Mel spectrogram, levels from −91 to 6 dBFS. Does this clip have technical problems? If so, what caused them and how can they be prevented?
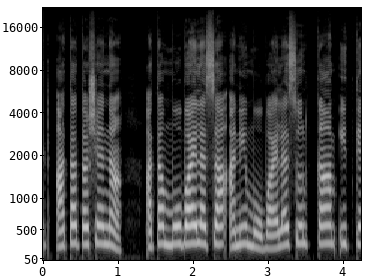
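No, nothing in this speech recording points to a technical problem, so there is no cause to trace and nothing to prevent.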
